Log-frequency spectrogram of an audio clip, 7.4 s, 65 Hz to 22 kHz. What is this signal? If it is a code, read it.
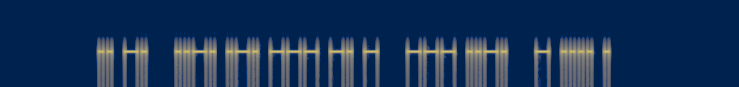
Morse code, heard as a keyed tone, about 28 wpm, 700 Hz. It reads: IN FRONT OF THE
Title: Sets of 4 Words 28wpm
